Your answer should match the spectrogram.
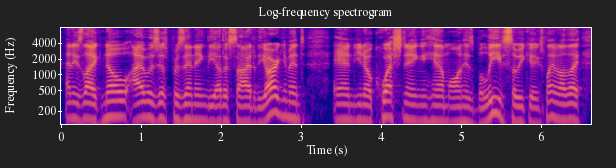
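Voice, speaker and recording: एक आदमी जो पॉडकास्ट का सह-होस्ट है, मज़ाकिया और व्यंग्य भरे अंदाज़ में बातें करता है और अक्सर हँसता है। रिकॉर्डिंग सूखी और पास के माइक से है, गूँज नहीं।. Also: male voice, mid-range voice, fairly even intonation, fast talker, fairly bright tone, smooth, no echo, clean studio sound. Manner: joking, sarcastic, laughs often. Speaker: podcast co-host. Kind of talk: casual podcast chat.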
